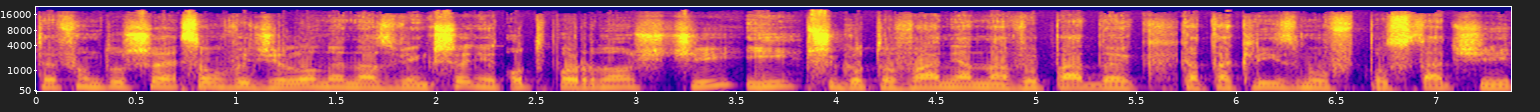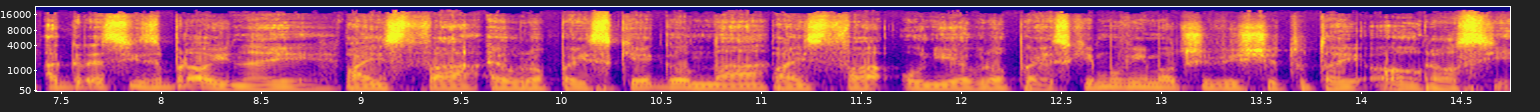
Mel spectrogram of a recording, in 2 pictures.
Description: Stawiarski 1 – mówi Jarosław Stawiarski, marszałek województwa lubelskiego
